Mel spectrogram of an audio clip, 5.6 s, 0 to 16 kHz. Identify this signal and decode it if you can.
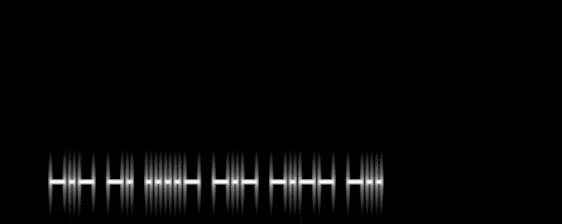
Morse code, heard as a keyed tone, about 25 wpm, 700 Hz. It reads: KN4KYD
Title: USA Call Signs - 6 Characters - Repeated 2x - 25wpm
